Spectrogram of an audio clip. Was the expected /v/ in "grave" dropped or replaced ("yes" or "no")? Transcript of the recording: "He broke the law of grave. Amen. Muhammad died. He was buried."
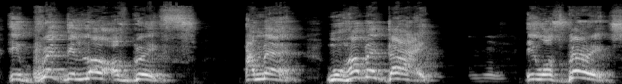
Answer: yes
